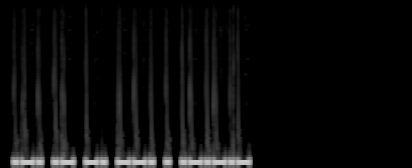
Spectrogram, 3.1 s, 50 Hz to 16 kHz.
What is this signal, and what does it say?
Morse code, heard as a keyed tone, about 40 wpm, 700 Hz. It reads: RANGE.
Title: Sentences from Top 1000 Words - Review Part 4 - 40wpm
